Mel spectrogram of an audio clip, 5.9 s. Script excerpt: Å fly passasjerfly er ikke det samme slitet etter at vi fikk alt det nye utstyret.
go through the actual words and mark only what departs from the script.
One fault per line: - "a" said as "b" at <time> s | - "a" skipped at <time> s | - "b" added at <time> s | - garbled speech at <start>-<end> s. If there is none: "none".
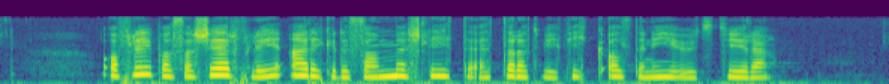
none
